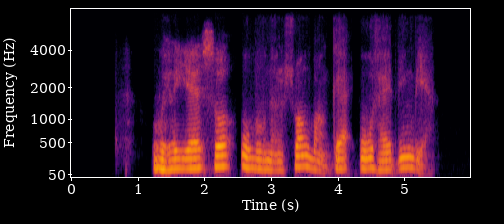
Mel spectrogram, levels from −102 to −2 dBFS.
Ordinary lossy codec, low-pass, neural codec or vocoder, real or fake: Opus, 32 kbps; 7.2 kHz; codec, 16 kHz in and 24 kHz out, 0.4 kbps, LongCat-Audio-Codec, fine tuned four codebook decoder; fake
